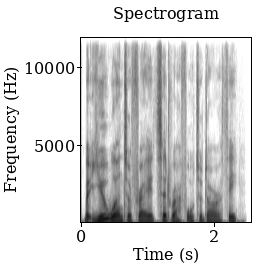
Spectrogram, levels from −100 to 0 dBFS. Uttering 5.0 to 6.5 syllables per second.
Yes: 5.7 syllables/s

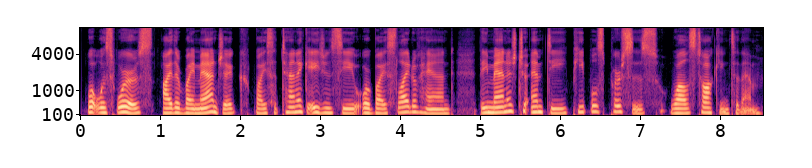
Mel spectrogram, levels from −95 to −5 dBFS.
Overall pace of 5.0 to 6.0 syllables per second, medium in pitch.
No: 4.8 syllables/s; medium, 180 Hz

